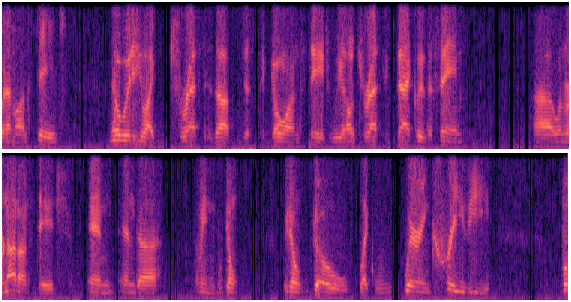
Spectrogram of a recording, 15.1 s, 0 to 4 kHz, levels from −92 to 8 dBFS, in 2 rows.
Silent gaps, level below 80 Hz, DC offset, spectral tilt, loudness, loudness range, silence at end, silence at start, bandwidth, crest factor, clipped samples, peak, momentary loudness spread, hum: 6.58-6.62 s, 6.78-6.82 s; -50 dBFS; 0.2%; -7.5 dB/octave; -22 LUFS; 4 LU; 0 s; 0 s; 4 kHz; 18 dB; under 0.1%; -6 dBFS; 13 LU; none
